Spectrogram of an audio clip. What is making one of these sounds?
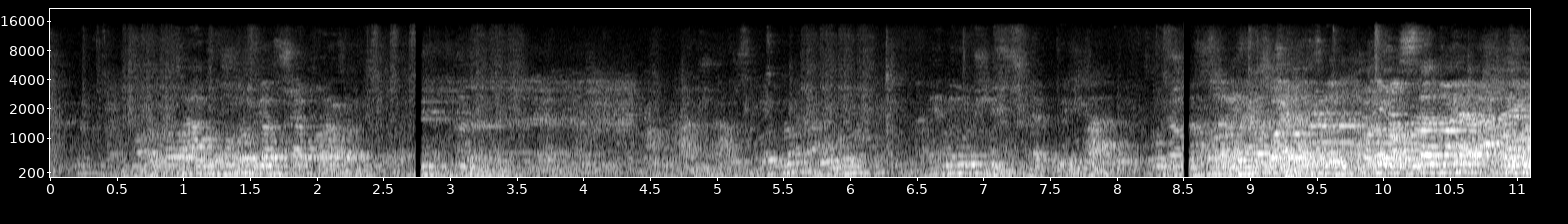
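A crowd of men chatter and talk over one another in a large room.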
